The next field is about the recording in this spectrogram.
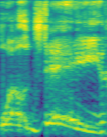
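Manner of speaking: very high, furious, put-on angry screaming. Retelling how Chance, with a bloody mouth, screamed at someone on a panel, retelling screaming. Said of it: "screaming at him".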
